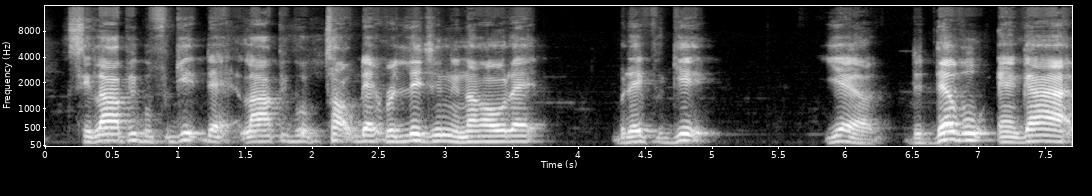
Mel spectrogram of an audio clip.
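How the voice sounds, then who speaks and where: A fairly high-pitched man speaks at a moderate pace with ordinary pitch variation and long, frequent pauses. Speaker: livestream vlogger. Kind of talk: casual livestream chat. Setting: livestream outdoors in a compound. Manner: animated.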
